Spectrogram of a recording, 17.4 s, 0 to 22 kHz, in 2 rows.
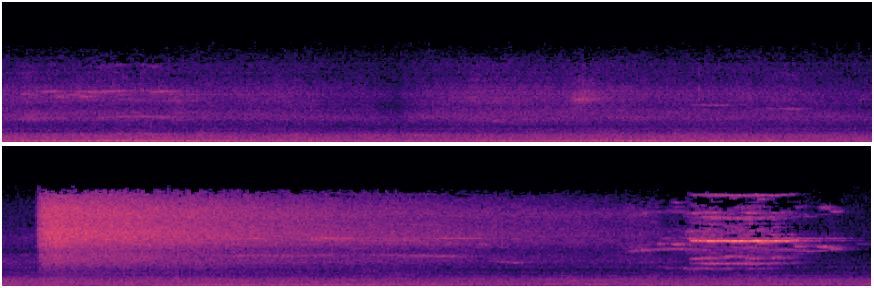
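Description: Low running and rail rumble inside a Class 150 Sprinter diesel multiple unit slowing into a station, with a sudden steady hiss starting about halfway through. Near the end come high-pitched squeals, typical of the brakes or wheels as the train draws to a stop.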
